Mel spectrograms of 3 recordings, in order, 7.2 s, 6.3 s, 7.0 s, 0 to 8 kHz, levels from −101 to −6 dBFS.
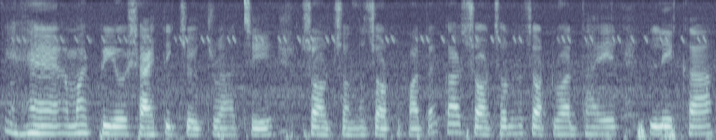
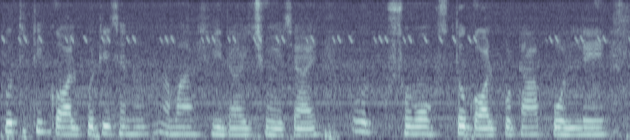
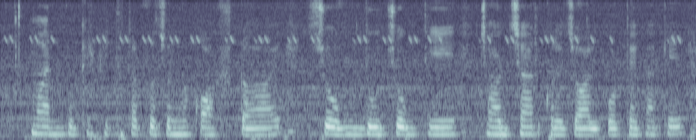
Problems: none marked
